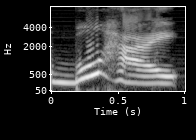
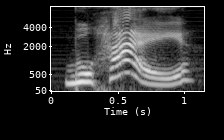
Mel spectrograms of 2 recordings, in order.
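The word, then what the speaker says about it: buhay: depending on its context so buhai is life if you say Bhai the emphasis is on the second syllable BH that means alive like oh my gosh how's my plant B is it still alive bigha bhigh so bhigh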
